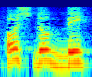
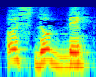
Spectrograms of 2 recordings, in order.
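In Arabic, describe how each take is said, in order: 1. يُسقط أحد الدالين. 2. يُسقط أحد الدالين.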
